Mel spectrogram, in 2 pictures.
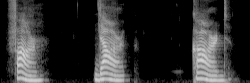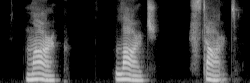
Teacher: ми вже бачимо в нас є R і це означає що звук подовжений подовження позначається двома крапочками а Farm Dark Card Mark Large Start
